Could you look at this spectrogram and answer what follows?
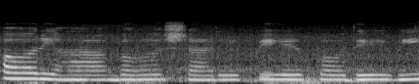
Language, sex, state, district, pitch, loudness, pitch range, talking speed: Hindi, female, Bihar, Kaimur, 220 Hz, -15 LUFS, 215-225 Hz, 100 wpm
